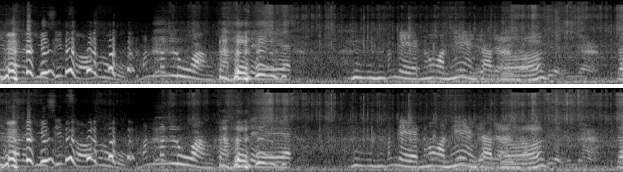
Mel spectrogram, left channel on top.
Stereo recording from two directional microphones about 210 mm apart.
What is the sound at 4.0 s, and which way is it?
Speech, 10° right (ahead or behind).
